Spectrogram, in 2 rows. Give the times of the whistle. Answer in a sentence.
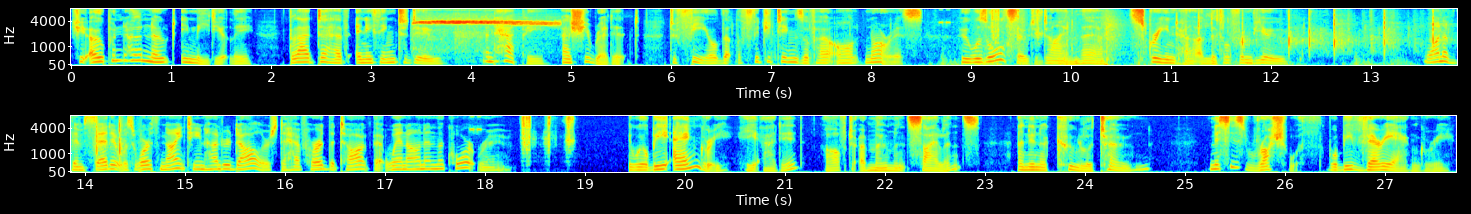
You can hear the whistle from 3.4 to 4.9 s.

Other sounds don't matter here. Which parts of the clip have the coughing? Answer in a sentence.
You can't hear the coughing here.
